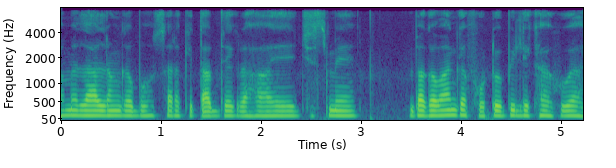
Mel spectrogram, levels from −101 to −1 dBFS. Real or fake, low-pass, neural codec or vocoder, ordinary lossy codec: real; 7.2 kHz; none; none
